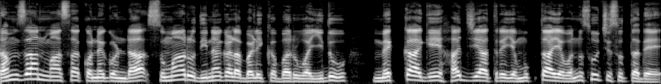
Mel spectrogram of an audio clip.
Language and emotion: Kannada, neutral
